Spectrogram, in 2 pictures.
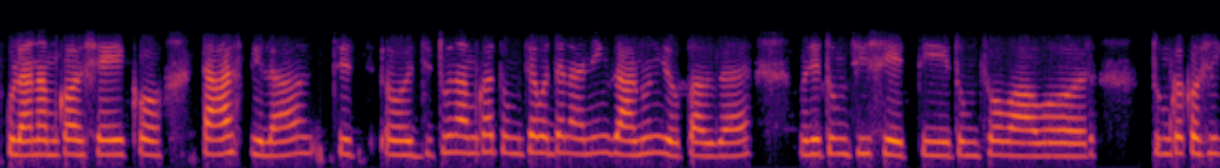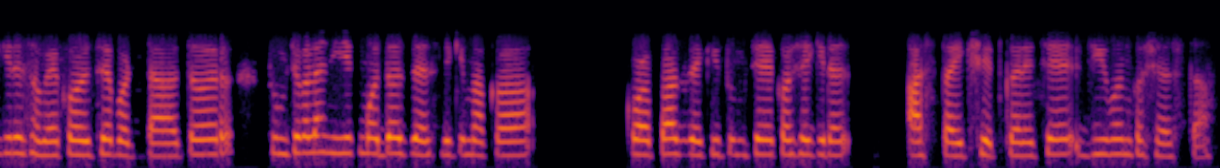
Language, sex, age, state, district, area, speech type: Goan Konkani, female, 18-30, Goa, Bardez, urban, conversation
